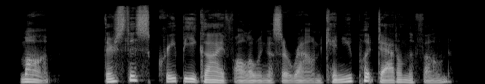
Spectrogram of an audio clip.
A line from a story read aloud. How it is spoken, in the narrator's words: I whispered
